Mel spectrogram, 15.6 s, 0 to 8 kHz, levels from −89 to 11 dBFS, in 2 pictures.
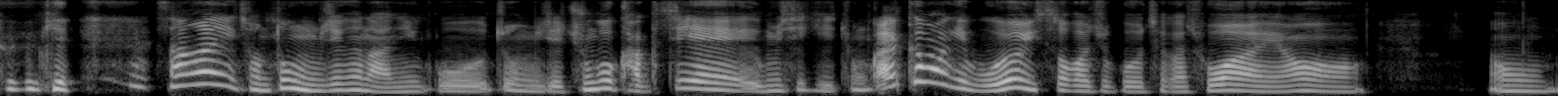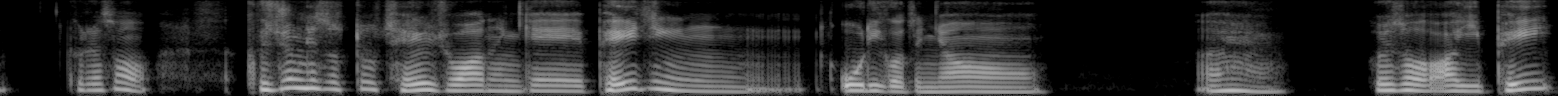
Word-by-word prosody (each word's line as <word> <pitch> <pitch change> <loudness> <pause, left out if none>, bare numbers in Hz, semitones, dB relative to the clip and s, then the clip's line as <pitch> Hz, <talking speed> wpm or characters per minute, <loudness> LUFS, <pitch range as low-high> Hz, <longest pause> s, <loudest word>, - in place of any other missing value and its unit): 그게 230 -1 +1 0.4
상하이 350 +1 +3
전통 225 +3 +1
음식은 195 +3 -2
아니고 85 - -5
좀 90 -5 -6
이제 155 - -6
중국 215 +10 0
각지의 210 +3 0
음식이 175 +4 -9
좀 205 -1 -8
깔끔하게 390 - +4
모여있어 205 +1 +2
가지고 155 -2 -6
제가 150 - -8
좋아해요. 165 -1 0 0.6
어 165 -1 -5 0.4
그래서 195 +2 -2 0.5
그중에서 245 +1 +2
또 225 -2 -3
제일 200 +1 +3
좋아하는 180 -2 +2
게 170 -1 -2
베이징 200 -2 0 0.2
오리거든요. 150 -3 +1 0.7
아 170 - -4
예. 155 -5 -1 0.4
그래서 190 -1 +4
아 170 - +4
이 165 -1 0
베이 225 - +2
180 Hz, 290 characters per minute, -25 LUFS, 160-215 Hz, 0.7 s, 깔끔하게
